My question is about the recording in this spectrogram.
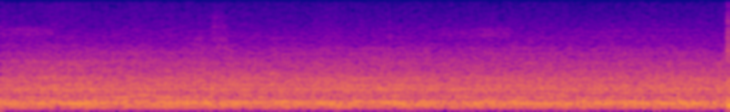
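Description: Steady mechanical drone of the air-supported dome's blowers or air-handling fans, a constant hum with a few fixed tones in it, echoing in the large inflated hall.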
